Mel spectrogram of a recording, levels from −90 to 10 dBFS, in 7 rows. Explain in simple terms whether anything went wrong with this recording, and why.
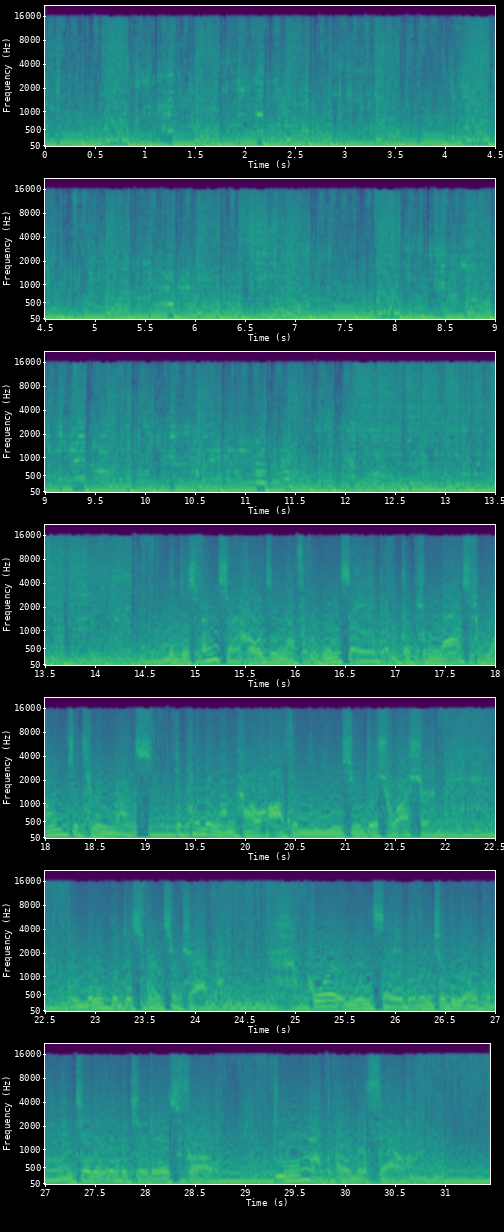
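Something went wrong from start to finish. The sound has a harsh, buzzy distortion, and even the pauses are filled with loud noise. This points to a stuck bit, likely one fairly high data bit frozen at 0 or 1, which bends about half of the values.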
